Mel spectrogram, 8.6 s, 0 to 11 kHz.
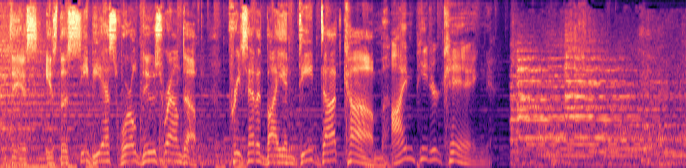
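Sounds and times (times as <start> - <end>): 
speech: 0.1 - 6.6
church bells ringing for Christmas at the Vatican: 6.3 - 8.5.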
